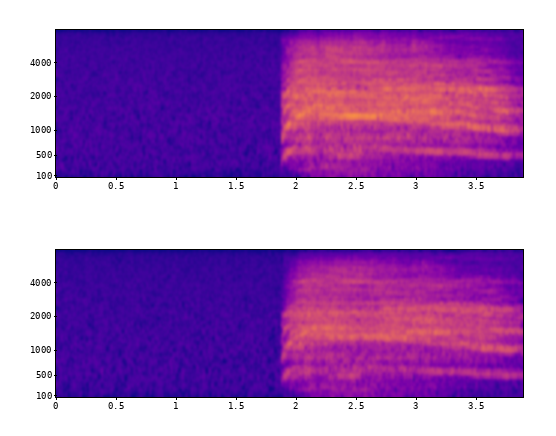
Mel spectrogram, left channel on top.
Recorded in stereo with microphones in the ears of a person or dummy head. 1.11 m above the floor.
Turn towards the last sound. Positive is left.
turn(degrees=65)  # may be behind; listen again after turning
